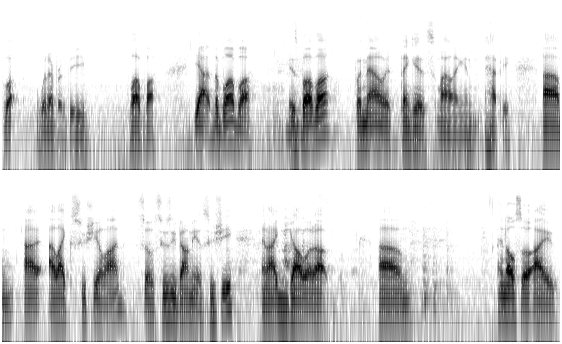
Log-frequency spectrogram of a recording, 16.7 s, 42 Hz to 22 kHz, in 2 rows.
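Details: Adult man with Broca's (expressive) aphasia from a stroke during heart surgery in 2007, about 10 years earlier; hospitalized two months, then OT, PT and speech therapy; difficulty with names, numbers, reading and writing; agrammatic speech with word-finding errors.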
